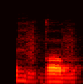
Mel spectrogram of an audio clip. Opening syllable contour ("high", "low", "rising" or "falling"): falling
